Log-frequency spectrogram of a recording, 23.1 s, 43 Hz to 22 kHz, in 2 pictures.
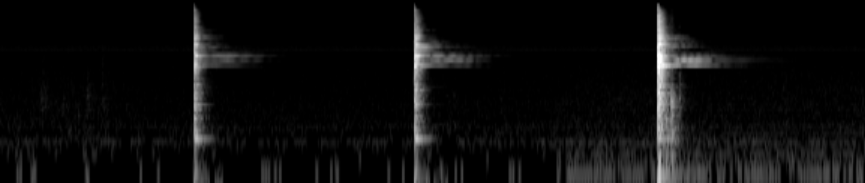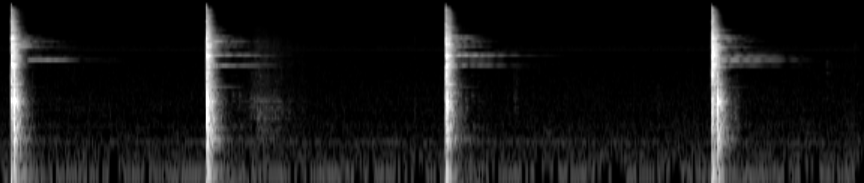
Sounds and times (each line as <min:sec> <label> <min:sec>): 0:02.6 machete fight hit sword metallic metal 0:03.3
0:08.8 machete fight hit sword metallic metal 0:09.6
0:11.7 machete fight hit sword metallic metal 0:12.4
0:14.3 machete fight hit sword metallic metal 0:14.9
0:17.5 machete fight hit sword metallic metal 0:18.2
0:21.0 machete fight hit sword metallic metal 0:22.0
